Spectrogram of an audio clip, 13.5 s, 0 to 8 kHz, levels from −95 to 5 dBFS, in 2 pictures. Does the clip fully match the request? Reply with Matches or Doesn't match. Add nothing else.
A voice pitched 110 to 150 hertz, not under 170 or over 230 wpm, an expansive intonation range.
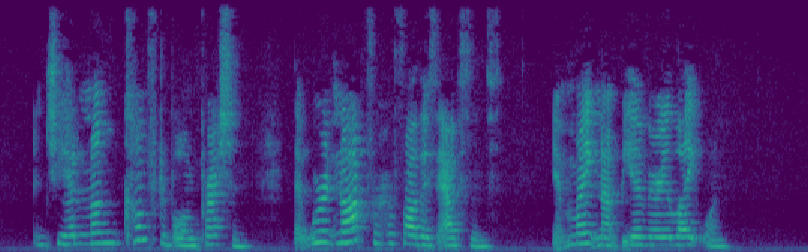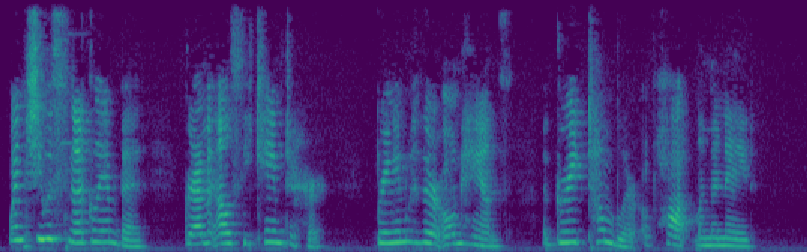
Doesn't match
